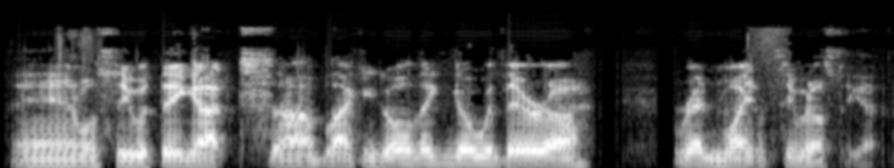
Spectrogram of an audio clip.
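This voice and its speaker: A man's voice: mid-range voice, level tone, moderate pace, gravelly. A man giving casual, rambling, conversational commentary as he hosts a football video game stream. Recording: dull lo-fi audio with music behind.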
